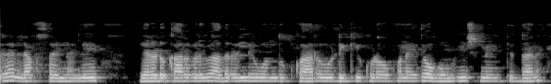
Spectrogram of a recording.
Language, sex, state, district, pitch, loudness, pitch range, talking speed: Kannada, male, Karnataka, Koppal, 155 Hz, -16 LUFS, 150-160 Hz, 175 wpm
